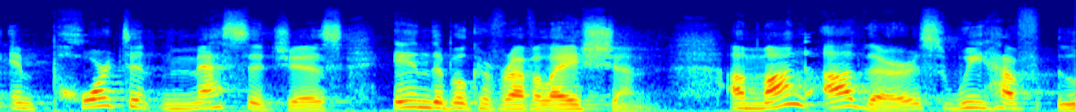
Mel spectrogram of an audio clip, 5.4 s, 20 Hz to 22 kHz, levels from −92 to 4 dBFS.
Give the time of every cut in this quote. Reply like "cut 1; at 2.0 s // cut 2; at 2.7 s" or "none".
none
